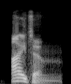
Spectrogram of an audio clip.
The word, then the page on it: item: British English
